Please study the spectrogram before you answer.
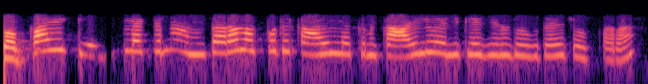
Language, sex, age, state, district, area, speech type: Telugu, female, 60+, Andhra Pradesh, Konaseema, rural, conversation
